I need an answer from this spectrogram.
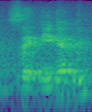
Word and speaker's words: Seediq: Three syllables. I'm overemphasizing the final. Which is the stressed syllable, the main stress in the word? There's one main stress in every word in the language. Say it. Well, I've given you body language to help. So the second syllable, the penultimate syllable, the second last syllable is always stressed.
